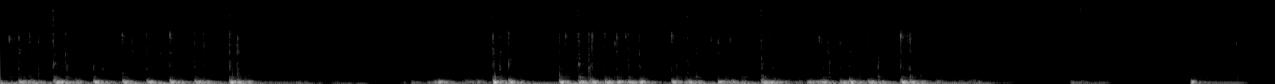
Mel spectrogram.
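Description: Bursts of rapid clicking on a computer keyboard as a short name is typed, several quick runs separated by pauses, then a few final isolated keystrokes, close and clear with no talking.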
